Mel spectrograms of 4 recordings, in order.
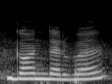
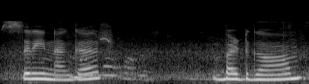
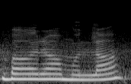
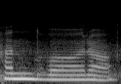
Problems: background sounds at intervals, background conversations at intervals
